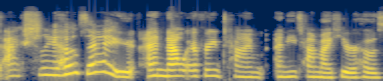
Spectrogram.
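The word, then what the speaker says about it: José: mom's like Oh no the name is Jose I definitely pronounced it as Josie because I didn't understand uh it was different in Spanish yeah no like it's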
